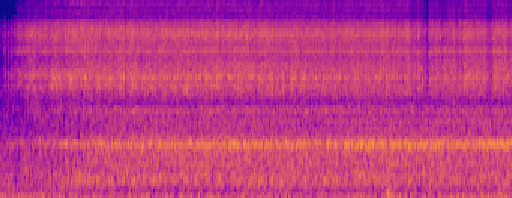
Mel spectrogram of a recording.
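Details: Ceiling fan running with a steady high-pitched whine and constant scratchy rattle from a dried-out bearing; windings and capacitor checked fine, and the fan also runs slowly on a direct line.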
